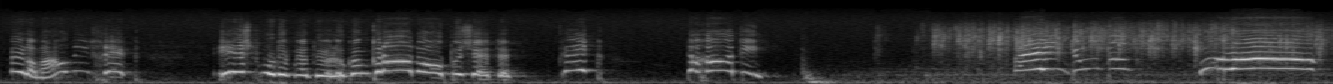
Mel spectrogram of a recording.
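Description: A man playing a small, excitable old forest gnome in a children's radio play, speaking eagerly and earnestly with little stammers. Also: extremely high pitch, takes it slowly, gravelly, pauses often, slight background noise, heavily acted. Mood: eager, excited. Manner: eager, stammering, gently scolding.

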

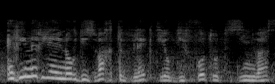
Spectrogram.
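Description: An actress playing an elegant, playful and clever inspector's wife in a radio drama, speaking coquettishly with a French accent and French phrases. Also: female voice, medium pitch, big pitch swings, fast, warm tone, natural voice. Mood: triumphant. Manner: coquettish, theatrical, peppering talk with French phrases. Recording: clearly noisy radio play recording.

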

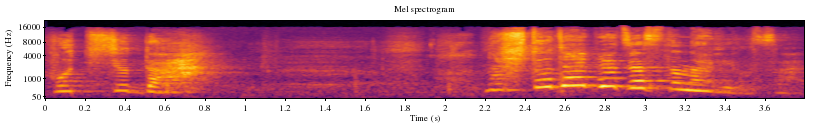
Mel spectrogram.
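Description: Coaxing backstage guide, echoey, noisy old tape. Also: female voice, high voice, wildly swooping pitch, normal speed, a little mellow. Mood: brisk guide. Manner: hurrying, coaxing, knowing. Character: brisk woman guiding a friend backstage. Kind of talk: 1970s radio play acting. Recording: echoey archival tape with hiss.

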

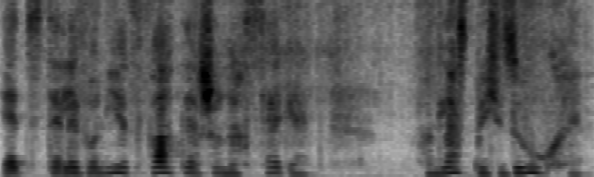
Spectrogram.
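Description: With faint noise behind her, a woman plays a young village girl in an old radio play. Her voice is high and she takes her time, tender and impulsive. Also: fairly even intonation, unhurried, natural voice. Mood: matter-of-fact. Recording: slightly noisy old radio recording.

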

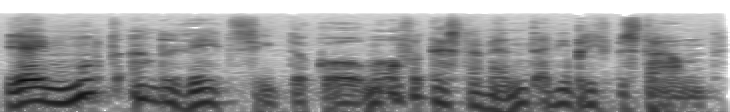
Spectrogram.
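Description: An actor playing a scheming, impatient older prince in a radio drama, coaxing and condescending with a rough, hoarse voice. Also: male voice, on the low side, wildly swooping pitch, moderate pace, exaggerated voice. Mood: impatient, insistent.

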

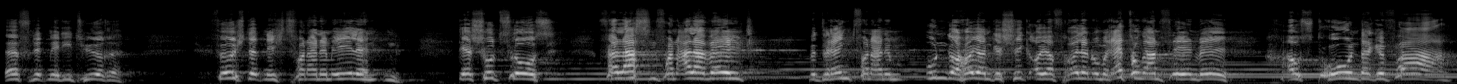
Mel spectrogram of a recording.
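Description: A man performs a desperate, imploring youth in a literary audio drama. The voice is very high for a man and forceful, with urgent pleading. It rings in a long hall reverb over faint music. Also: fairly even intonation, unhurried, heavily acted. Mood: anguished pleading. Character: desperate, imploring young man begging entry at night.

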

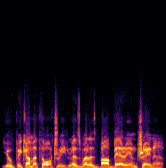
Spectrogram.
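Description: A man's voice: mid-range voice, moderate pace, pushed and bright, no room sound, natural voice. A man voicing an old warlord who talks bluntly, testily and wearily. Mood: gruff. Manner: blunt, testy, weary. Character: old male warlord, shrewd, gruff and testy. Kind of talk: audiobook character voice.

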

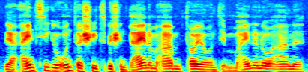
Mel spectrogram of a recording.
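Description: A man's voice: mid-range voice, normal speed, lightly acted. An actor playing a precise, ceremonious traveller from the far future in a radio play, solemn and formal as he explains things. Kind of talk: German radio play acting.

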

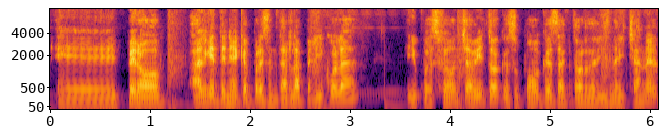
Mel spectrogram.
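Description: A Mexican man with a mid-pitched voice talks in a casual, animated way, like someone telling stories to his viewers on a gaming news show. Music plays softly behind him as he chats. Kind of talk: casual chat, reading viewer comments.

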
